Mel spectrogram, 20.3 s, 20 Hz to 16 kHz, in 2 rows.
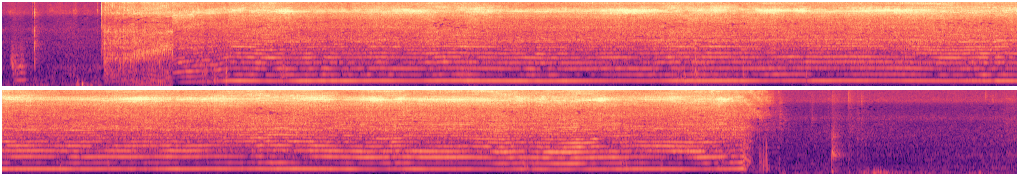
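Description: Harbor Freight Chicago Electric 6-inch random orbital polisher buffing polish on a headlight lens. Its motor spins up about two seconds in to a steady whine, runs evenly, and cuts off suddenly near the end.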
